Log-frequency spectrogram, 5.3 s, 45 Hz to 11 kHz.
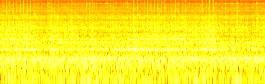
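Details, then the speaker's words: Turning a hard D7 part held on threads in the chuck for an Index 645 mill thrust plate: the steady cutting hiss turns into uneven, intermittent bursts. The part has slipped off center in the chuck because the threads were not strong enough to hold it. "you'll hear it right now where it's intermittent cutting that's the point where the the part moved in the chuck"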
